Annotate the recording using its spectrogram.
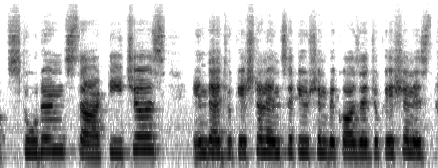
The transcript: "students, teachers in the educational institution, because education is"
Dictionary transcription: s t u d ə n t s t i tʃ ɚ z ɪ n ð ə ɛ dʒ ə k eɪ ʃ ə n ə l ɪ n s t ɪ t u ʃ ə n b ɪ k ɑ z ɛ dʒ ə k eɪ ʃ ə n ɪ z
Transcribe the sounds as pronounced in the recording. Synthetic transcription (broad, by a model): s t u d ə n t s t i tʃ ɚ z ɪ n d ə ɛ dʒ ə k eɪ ʃ ə n ə l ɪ n s t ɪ t u ʃ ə n b ɪ k ɑ z ɛ dʒ ə k eɪ ʃ ə n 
